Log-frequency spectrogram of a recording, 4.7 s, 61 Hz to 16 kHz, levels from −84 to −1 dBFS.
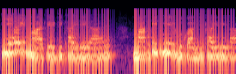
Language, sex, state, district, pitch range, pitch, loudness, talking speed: Hindi, female, Madhya Pradesh, Umaria, 225-275 Hz, 235 Hz, -12 LUFS, 180 wpm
